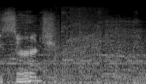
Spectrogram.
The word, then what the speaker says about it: Serge: pay the shares tax what did i say serge i wonder can i swap out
